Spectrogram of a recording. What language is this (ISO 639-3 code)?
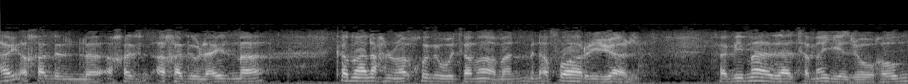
ara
